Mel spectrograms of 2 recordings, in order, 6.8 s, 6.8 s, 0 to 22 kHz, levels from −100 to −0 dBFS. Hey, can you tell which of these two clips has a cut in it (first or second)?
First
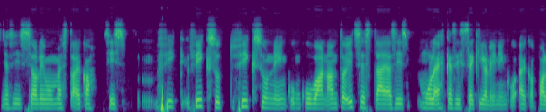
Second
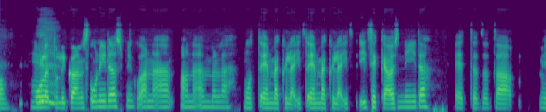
second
